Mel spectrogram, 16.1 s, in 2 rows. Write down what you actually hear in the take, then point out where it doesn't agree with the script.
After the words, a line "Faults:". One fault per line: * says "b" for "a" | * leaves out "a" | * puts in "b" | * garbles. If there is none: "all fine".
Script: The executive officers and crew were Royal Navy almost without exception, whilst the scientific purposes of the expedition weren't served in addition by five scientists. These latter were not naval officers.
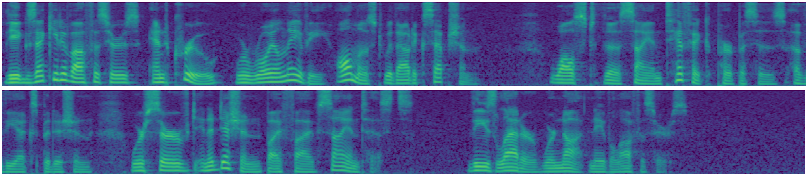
The executive officers and crew were Royal Navy almost without exception, whilst the scientific purposes of the expedition were served in addition by five scientists. These latter were not naval officers.
Faults:
* says "were" for "weren't"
